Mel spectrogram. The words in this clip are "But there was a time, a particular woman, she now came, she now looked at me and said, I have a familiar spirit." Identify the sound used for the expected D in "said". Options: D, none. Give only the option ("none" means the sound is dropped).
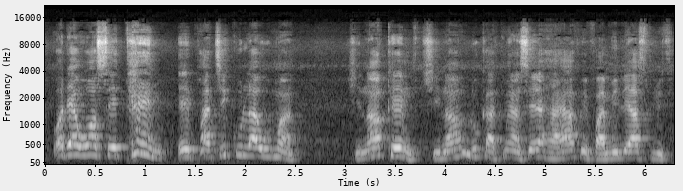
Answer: none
